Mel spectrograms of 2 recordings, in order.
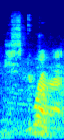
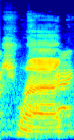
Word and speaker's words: Schrag: So rhymes with swag. Shwaggy. All right, so Shira Elka Blumenthal. A little louder. Okay. A little louder, because there's a lot of background noise. There is. Okay. So, project. I know, I'm going to have to work on that. Just do it. Okay. Guys, just do it. Shira Elka Blumenthal and Schrag. How do you pronounce that again? Schrag. But you got to do more nasal.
